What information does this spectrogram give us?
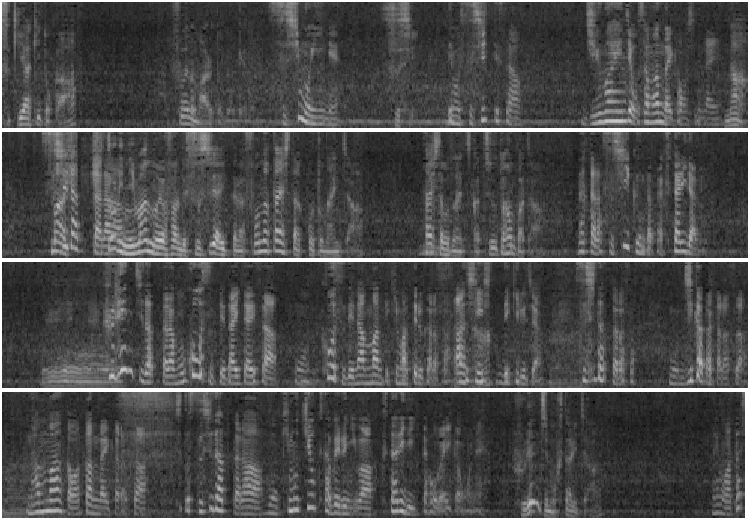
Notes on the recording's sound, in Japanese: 公園で収録したのでノイズ多め、ご容赦ください。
